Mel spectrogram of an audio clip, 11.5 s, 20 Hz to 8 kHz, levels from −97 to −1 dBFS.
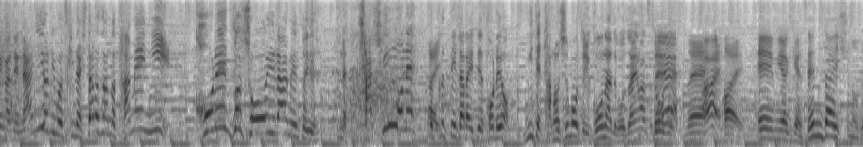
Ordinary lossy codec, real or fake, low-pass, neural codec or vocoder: none; real; none; none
